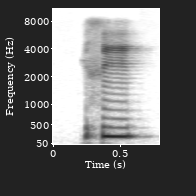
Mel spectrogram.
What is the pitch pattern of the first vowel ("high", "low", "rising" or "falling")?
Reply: low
